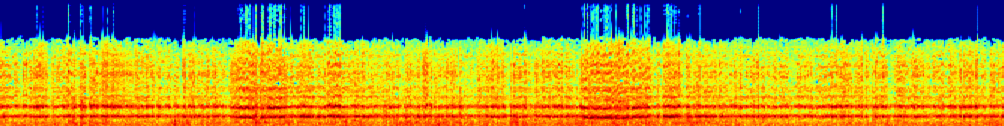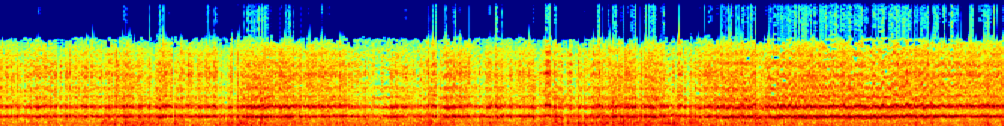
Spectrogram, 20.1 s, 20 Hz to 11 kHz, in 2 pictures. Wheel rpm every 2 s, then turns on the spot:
230, 230, 230, 230, 240, 230, 230, 230, 230, 220.
none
